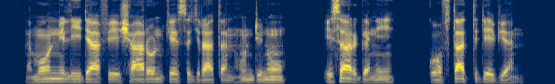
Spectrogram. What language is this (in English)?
Oromo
